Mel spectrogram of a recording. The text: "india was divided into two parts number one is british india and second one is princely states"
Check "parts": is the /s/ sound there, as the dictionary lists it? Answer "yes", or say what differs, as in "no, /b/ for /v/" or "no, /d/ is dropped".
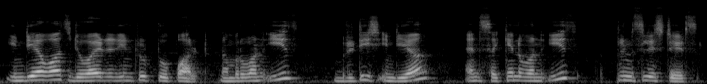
no, /s/ is dropped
